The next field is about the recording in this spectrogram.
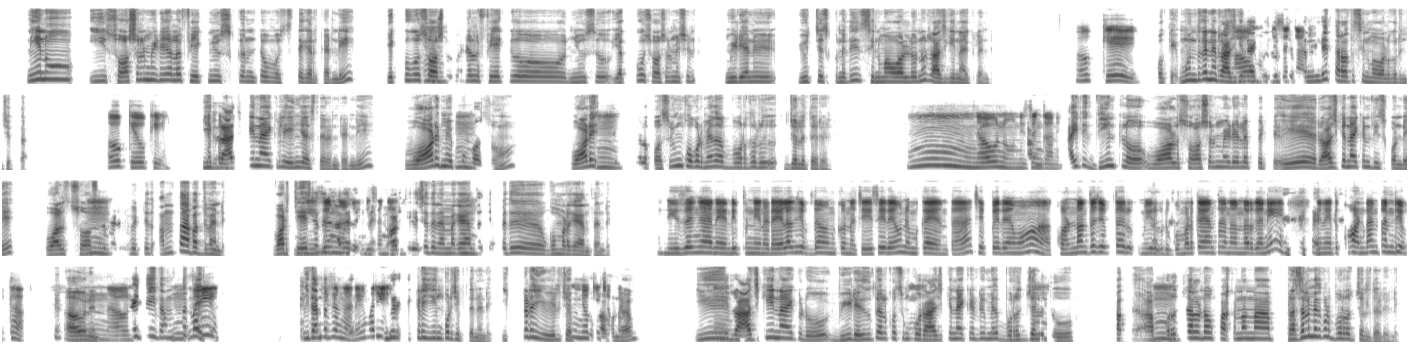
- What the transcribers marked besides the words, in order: in English: "సోషల్ మీడియాలో ఫేక్"; in English: "సోషల్ మీడియాలో ఫేక్ న్యూస్"; in English: "సోషల్ మిషాని మీడియాని"; drawn out: "హ్మ్"; in English: "సోషల్ మీడియాలో"; in English: "సోషల్ మీడియాలో"; other background noise; in English: "డైలాగ్"; laugh; in English: "ఫేక్"; throat clearing
- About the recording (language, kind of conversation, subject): Telugu, podcast, ఫేక్ న్యూస్‌ను మీరు ఎలా గుర్తిస్తారు?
